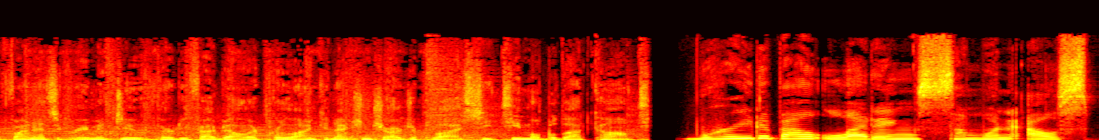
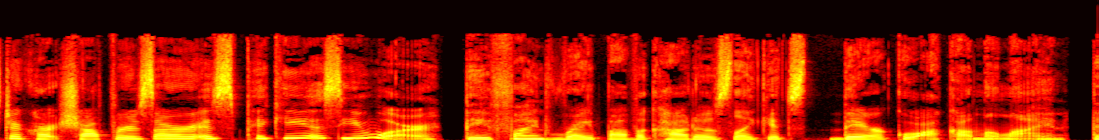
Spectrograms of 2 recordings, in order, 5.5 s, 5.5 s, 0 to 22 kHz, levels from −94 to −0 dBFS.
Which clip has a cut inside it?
first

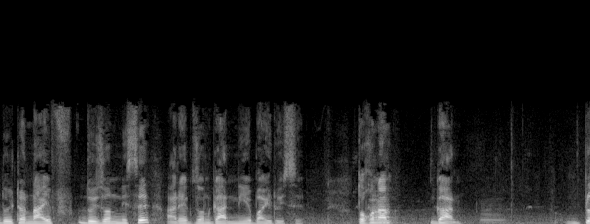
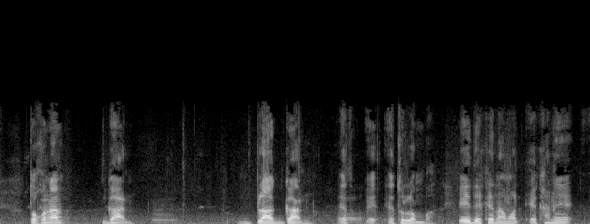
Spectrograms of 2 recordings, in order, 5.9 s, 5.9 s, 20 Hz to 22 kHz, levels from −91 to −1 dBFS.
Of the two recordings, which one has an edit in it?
second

